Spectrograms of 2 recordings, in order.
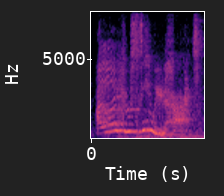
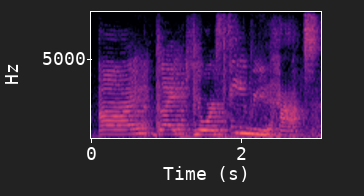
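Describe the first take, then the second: First: High-pitched friendly compliment. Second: "I like your seaweed hat" slow, in even beats; syllable by syllable. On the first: Teacher models a compliment for Atlantis, friendly. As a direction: pay a compliment in a lifted, higher voice. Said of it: "We wanna be friendly". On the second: Teacher leads pupils all together, slowly beat by beat. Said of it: "Let's try it all together". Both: Shown as a demonstration.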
